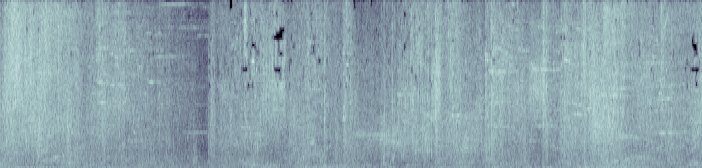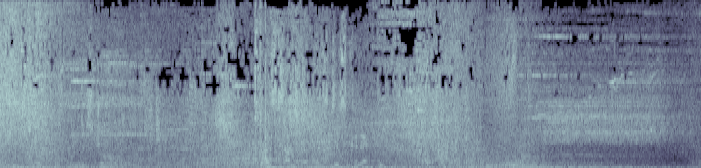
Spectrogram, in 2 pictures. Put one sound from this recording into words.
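Explosions, clashing weapons and magical blasts crackle in a busy fantasy battle.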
